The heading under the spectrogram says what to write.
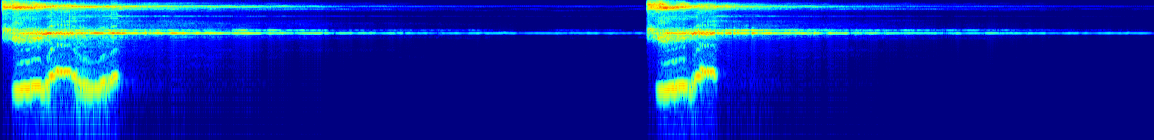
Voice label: robotic but distinctly; clear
